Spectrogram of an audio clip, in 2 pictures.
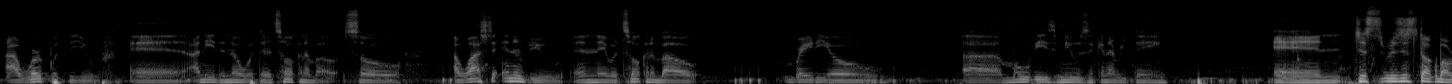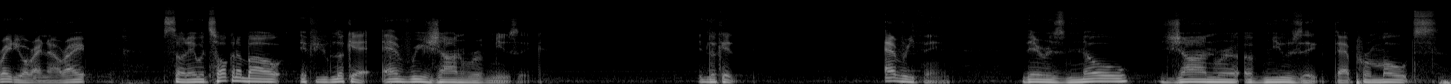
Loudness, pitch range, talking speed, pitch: -35 LUFS, 95-120 Hz, 135 wpm, 105 Hz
